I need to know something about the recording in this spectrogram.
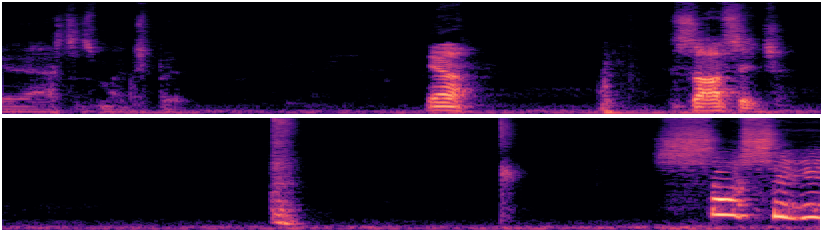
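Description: A man talks casually, close by, in short bursts with pauses.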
